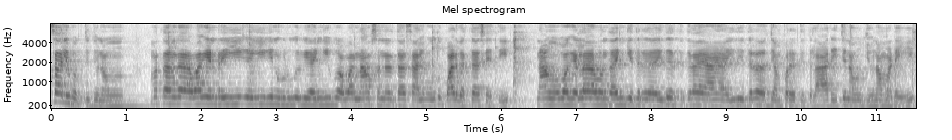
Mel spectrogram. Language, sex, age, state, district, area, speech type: Kannada, female, 30-45, Karnataka, Dharwad, urban, spontaneous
